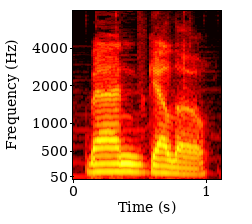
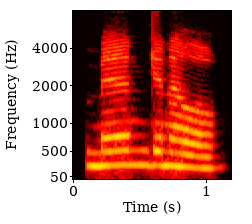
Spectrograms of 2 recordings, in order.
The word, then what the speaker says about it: Manganiello: our first mixed filipina guest please welcome mangelo hello you just told me too and i messed it up it's too long could you pronounce it for us then since he messed it up yes manganello ah i messed that part manganello sorry yeah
